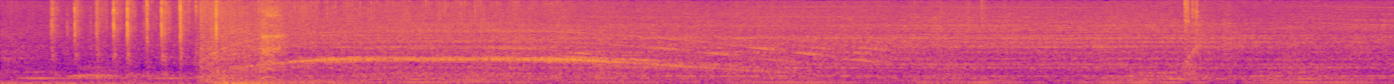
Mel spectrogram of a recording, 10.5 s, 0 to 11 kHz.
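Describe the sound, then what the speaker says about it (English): In the video game Alan Wake 2, a police car siren gives one long rising and falling wail over a constant low rumble. It sounds mid-distance and carries on beneath steady background noise. "The police car, not important to the story."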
